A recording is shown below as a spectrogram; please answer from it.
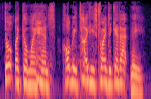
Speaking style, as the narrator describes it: Charles Wallace said suddenly, and his voice held panic

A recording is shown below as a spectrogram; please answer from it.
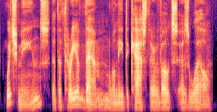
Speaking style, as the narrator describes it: said in a very quiet voice

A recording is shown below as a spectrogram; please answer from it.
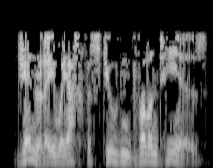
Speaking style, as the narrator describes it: said the dean

